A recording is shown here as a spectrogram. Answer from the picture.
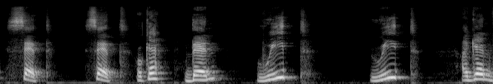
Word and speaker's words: huit: Then huit, huit. Again, we are not pronouncing H here because H is silent in French.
